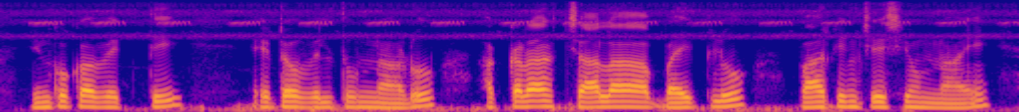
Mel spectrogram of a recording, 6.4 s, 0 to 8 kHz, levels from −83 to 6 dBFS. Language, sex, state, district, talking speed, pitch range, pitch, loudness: Telugu, male, Telangana, Adilabad, 95 wpm, 130-145 Hz, 135 Hz, -15 LUFS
